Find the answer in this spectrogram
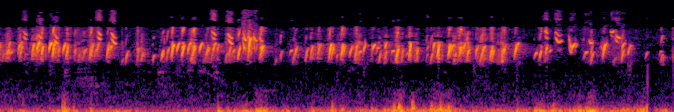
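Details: Goldfinch song used to teach songbirds, a steady, energetic flow of bright twittering and buzzy jingles, with a soft low background hum.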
